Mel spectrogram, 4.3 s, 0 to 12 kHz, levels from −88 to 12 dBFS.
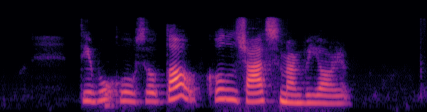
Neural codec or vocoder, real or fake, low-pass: codec, 16 kHz, 0.5 kbps, X-Codec, HuBERT features, trained on LibriSpeech; fake; 7.2 kHz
